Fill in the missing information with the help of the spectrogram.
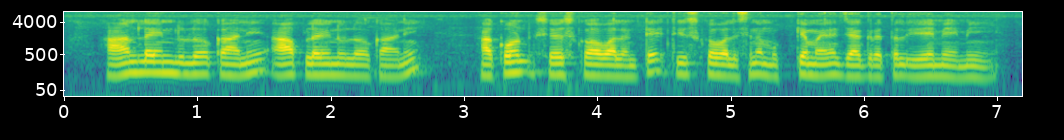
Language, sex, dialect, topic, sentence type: Telugu, male, Southern, banking, question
